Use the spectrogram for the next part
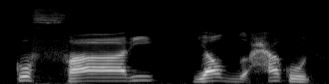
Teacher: Ha we read from the middle of the throat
